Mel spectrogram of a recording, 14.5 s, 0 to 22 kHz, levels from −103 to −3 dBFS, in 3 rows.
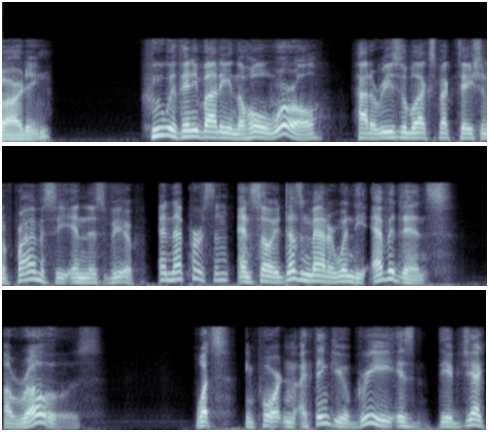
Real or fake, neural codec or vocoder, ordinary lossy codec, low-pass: fake; codec, 16 kHz in and 24 kHz out, 0.4 kbps, LongCat-Audio-Codec, two codebook decoder; AAC, 48 kbps; 7.2 kHz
